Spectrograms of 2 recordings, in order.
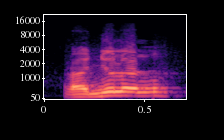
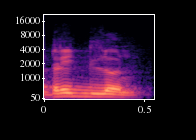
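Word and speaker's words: رجل: Rajulun, Pasarip bacanya, bukan rijlun. Kalau rijlun jadi kaki.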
